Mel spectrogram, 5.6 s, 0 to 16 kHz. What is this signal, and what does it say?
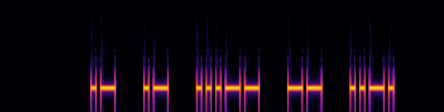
Morse code, heard as a keyed tone, about 20 wpm, spaced as for 15 wpm, 700 Hz. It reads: AA3MF
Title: 173 Lesson 28g - Number 9 - Call Signs 20wpm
